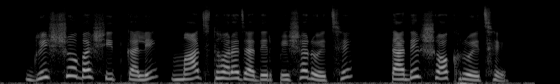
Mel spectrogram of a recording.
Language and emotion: Bengali, neutral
